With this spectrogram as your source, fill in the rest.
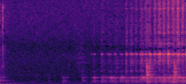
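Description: A hacksaw rasps back and forth through metal tubing.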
